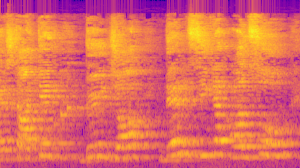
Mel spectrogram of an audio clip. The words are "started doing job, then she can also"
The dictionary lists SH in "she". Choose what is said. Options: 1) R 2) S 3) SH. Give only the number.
2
